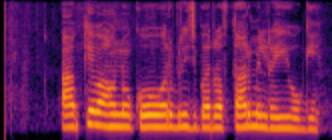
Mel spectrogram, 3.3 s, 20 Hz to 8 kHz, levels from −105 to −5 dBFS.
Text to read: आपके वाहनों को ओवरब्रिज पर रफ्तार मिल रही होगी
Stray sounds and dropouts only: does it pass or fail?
pass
